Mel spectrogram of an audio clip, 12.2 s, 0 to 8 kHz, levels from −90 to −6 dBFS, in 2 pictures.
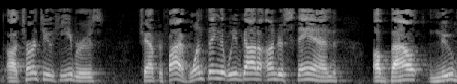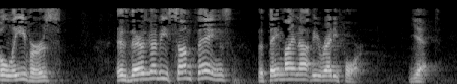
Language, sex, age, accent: English, male, 40-59, American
